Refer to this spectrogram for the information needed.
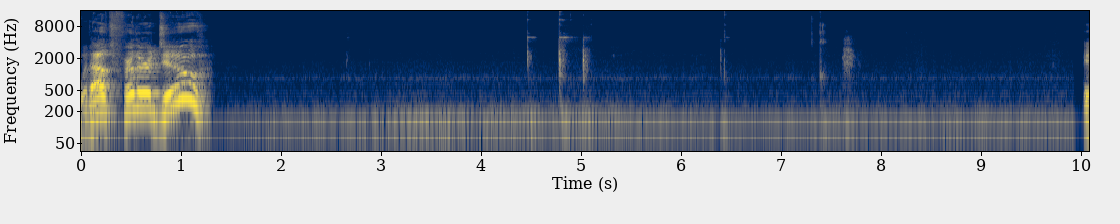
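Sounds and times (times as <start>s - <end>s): glass clinking against flask: 4.5s - 5.2s.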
